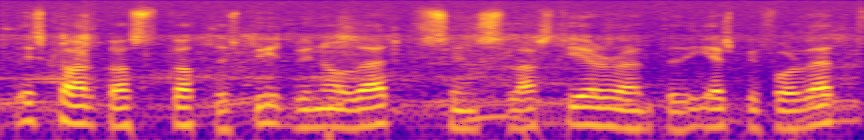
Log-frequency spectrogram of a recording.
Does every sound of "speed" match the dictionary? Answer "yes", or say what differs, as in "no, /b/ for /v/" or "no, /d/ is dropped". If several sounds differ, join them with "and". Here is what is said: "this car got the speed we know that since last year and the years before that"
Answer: yes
